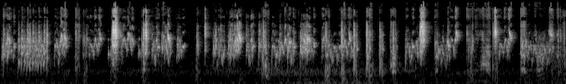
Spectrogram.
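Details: Pet budgerigars singing as a group, fast chattering warble broken by many short clicking ticks and bright squeaky chirps, with a buzzy grating texture running through.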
